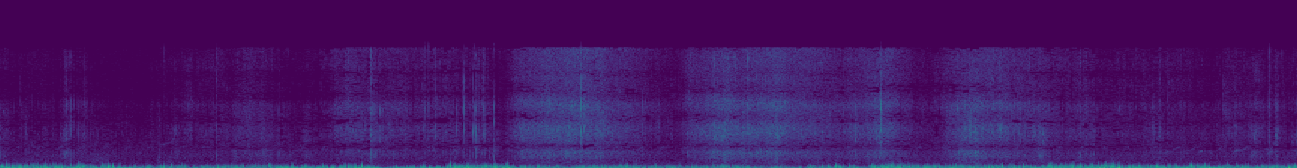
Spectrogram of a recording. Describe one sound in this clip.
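Dry plants rustle and crackle as they are pulled from the ground.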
